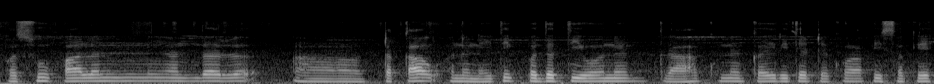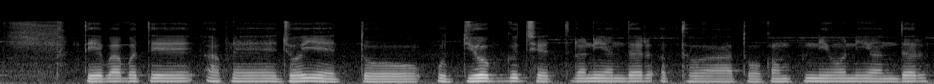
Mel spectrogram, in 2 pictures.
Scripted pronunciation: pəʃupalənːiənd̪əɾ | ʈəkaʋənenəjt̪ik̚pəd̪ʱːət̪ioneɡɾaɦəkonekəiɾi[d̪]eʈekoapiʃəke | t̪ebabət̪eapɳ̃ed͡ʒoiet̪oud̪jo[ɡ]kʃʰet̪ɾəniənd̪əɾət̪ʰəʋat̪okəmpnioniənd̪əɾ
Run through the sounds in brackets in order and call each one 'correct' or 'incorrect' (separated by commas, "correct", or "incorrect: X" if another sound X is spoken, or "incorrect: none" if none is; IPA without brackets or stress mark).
incorrect: t̪, correct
